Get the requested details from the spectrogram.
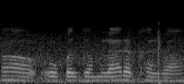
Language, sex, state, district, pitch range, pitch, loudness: Bhojpuri, female, Uttar Pradesh, Gorakhpur, 180-190 Hz, 185 Hz, -34 LUFS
